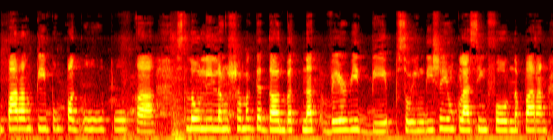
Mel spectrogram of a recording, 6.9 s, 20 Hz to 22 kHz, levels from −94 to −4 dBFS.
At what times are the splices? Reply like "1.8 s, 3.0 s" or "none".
none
